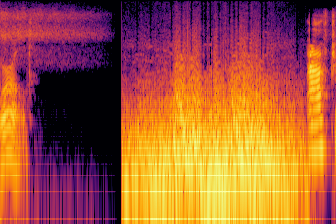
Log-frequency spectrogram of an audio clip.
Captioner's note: explosive sounds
